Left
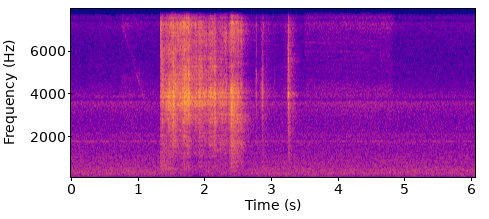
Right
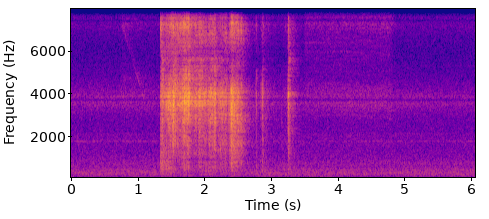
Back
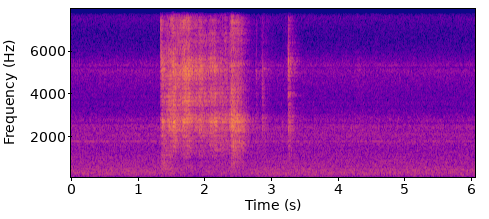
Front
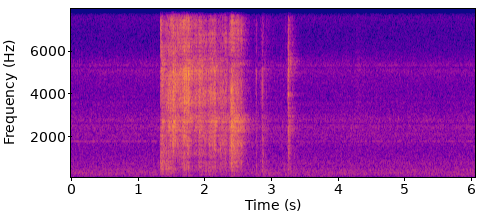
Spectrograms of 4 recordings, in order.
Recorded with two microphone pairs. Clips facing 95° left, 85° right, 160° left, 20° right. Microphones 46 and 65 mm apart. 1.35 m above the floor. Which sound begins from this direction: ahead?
Tearing paper, at 1.3 s.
